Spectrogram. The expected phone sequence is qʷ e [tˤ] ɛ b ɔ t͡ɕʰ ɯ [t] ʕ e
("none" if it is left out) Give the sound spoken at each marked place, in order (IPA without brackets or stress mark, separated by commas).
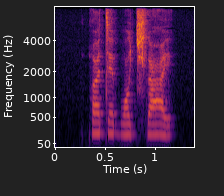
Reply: t, none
